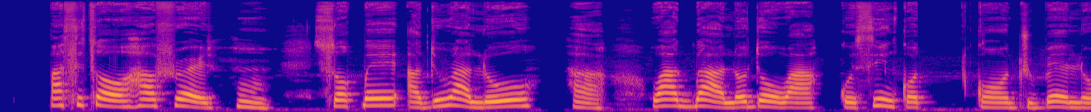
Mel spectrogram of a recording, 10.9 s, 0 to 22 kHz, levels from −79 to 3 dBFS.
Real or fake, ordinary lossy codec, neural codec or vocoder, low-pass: real; none; none; none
